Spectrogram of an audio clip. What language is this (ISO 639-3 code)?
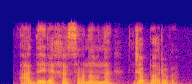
rus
